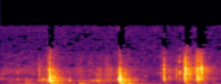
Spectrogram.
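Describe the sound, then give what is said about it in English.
Knocking on an inn door with the handle of a sword: a few sharp, woody knocks, the first two spaced apart and the rest in a quicker cluster near the end. “I'll knock with the handle of my sword. That'll rouse them.”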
